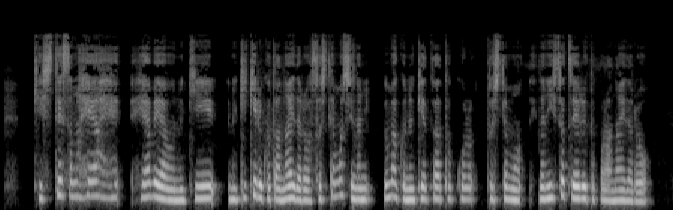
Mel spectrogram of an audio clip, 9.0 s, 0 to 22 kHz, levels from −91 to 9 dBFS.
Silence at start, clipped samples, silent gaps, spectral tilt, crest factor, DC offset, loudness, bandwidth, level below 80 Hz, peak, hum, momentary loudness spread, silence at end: 0.45 s; under 0.1%; none; -6 dB/octave; 16 dB; under 0.1%; -22 LUFS; 11.5 kHz; -68 dBFS; -4 dBFS; none; 10 LU; 0.35 s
